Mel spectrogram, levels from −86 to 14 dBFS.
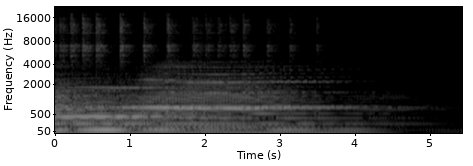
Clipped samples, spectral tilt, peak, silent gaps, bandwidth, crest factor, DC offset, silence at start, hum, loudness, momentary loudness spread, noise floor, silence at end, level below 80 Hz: under 0.1%; -5.5 dB/octave; -28 dBFS; none; 19 kHz; 16 dB; 0.1%; 0 s; none; -43 LUFS; 18 LU; -79 dBFS; 0 s; -52 dBFS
